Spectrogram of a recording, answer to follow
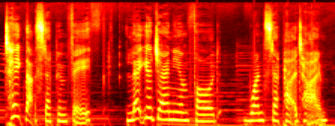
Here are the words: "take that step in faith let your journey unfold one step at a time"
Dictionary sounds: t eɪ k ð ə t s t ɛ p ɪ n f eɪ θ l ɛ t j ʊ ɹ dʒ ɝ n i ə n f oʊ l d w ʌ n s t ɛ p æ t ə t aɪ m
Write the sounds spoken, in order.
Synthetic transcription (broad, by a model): t eɪ k ð ə t s t ɛ p ɪ n f eɪ θ l ɛ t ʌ dʒ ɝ n i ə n f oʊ d w ʌ n s t ɛ p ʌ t ə t aɪ m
